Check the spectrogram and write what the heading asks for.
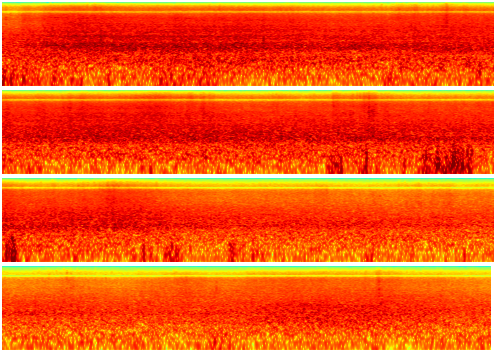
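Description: Ocean surf washing over a rocky shore, a steady rush that eases off a little past halfway through, with a few low buffets of wind on the microphone.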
